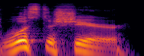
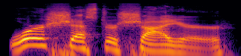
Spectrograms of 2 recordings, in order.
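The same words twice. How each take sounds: First: Worcestershire is pronounced the British way. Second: Worcestershire is pronounced the American way. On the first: The speaker calls it right. "No, it's Worcestershire" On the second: The speaker calls it wrong. "I said the Thames River or Worcestershire"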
